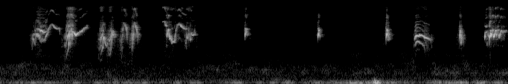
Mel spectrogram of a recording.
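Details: Shrike lure call for trapping or voice-training caught birds: a busy opening of grating notes and whistled slurs, then sparse single scratchy notes spread out, ending with a few louder chattering notes.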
